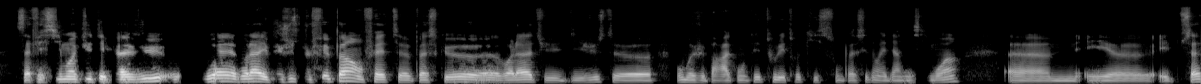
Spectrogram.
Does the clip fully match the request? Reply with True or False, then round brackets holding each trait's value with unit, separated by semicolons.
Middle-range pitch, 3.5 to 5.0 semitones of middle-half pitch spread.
False (105 Hz; 4.1 semitones)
